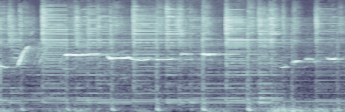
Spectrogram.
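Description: Acoustic guitar strumming with a whistled melody over it. The whistle slides up just after the start, holds and steps down through a few notes, then comes back for a short note near the end.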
